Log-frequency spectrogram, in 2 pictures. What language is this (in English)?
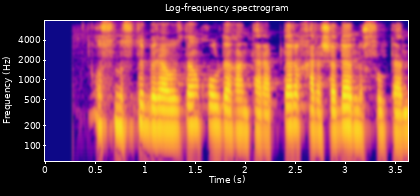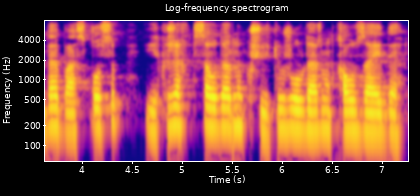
Kazakh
